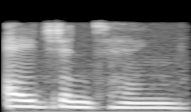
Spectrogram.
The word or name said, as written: agenting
